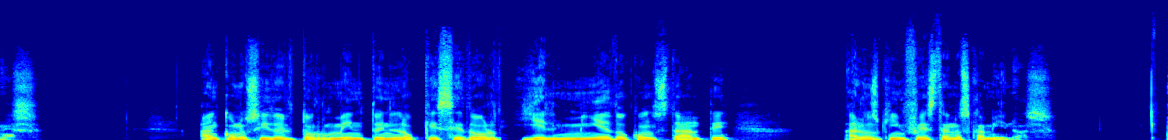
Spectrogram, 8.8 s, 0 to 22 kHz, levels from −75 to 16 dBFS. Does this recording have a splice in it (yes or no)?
yes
